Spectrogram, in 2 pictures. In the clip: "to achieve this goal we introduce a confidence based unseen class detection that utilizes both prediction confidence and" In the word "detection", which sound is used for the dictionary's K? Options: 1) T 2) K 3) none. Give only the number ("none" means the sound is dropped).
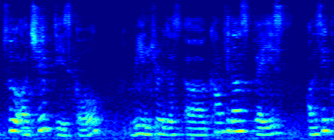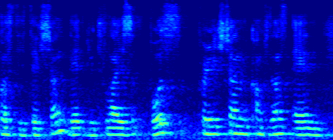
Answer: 2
